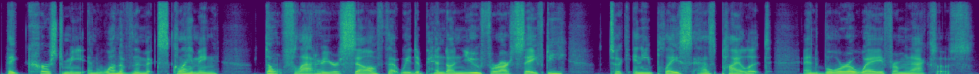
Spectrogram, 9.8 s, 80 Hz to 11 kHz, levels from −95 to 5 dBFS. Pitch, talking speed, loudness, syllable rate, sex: 130 Hz, 180 wpm, -19 LUFS, 5.1 syllables/s, male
